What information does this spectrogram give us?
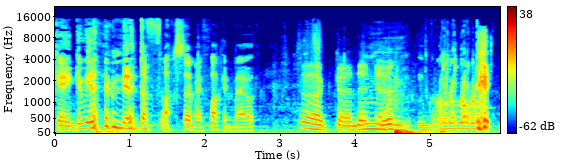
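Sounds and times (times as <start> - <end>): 
speech: 0.0 - 5.9
person gagging after tasting something foul: 4.4 - 5.8.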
